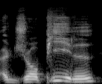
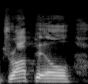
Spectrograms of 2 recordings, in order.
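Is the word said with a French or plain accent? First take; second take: French; plain. First: It is said with a French accent. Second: It is said in a plain, unaccented way.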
